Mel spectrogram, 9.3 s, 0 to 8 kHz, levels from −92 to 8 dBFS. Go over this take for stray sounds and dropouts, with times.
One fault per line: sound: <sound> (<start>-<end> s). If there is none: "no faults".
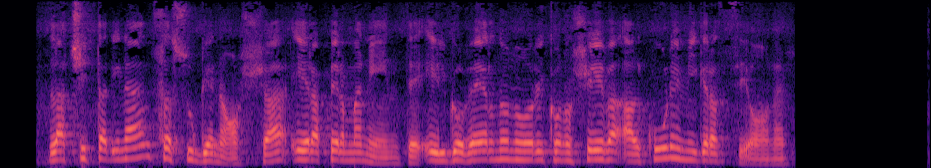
no faults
